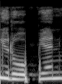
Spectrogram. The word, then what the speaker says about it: European: But when we are pronouncing European, we are getting the starting sound U.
